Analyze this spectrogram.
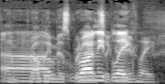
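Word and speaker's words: Ronee Blakley: And by the way, I'm gonna mispronounce her name, but the mom's played by, who is it, Ronnie Blakely or Black? – Ronnie Blakely.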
